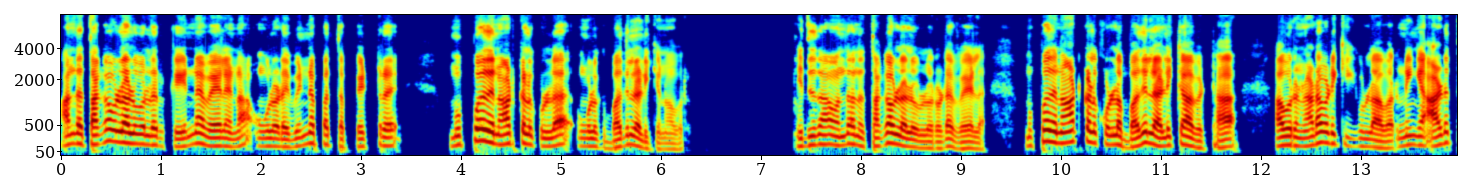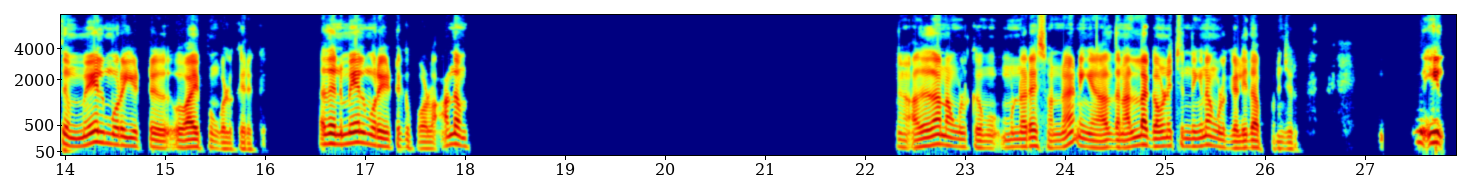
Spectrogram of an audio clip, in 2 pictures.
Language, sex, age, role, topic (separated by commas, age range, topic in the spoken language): Tamil, male, 40-44, guest, கற்றுக்கொண்டதை மற்றவர்களுக்கு கற்றுக் கொடுத்த ஒரு நேரம் உங்களுக்கு நினைவில் இருக்கிறதா?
